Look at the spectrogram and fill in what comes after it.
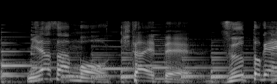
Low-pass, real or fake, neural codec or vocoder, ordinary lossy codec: none; real; none; none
